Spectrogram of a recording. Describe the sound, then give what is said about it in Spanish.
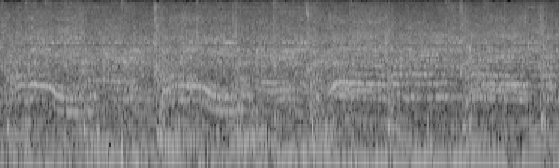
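A gas vendor's street cry, "¡Salgan al gas!", shouted loud, its drawn-out sliding calls repeating roughly every second over a steady, continuous musical backing. “Está bonito mi grito, ¿no? De. Mi grito de guerra.”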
